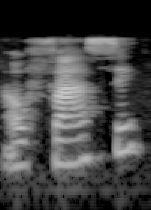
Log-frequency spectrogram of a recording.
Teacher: Alface, a sílaba tônica no Fá, e a sua classificação paroxítona, que está na penúltima sílaba, a sílaba tônica.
